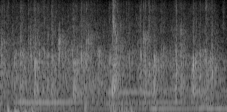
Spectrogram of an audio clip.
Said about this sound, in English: Let's give the word of God a hand clap of praise, everyone. God is so good.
